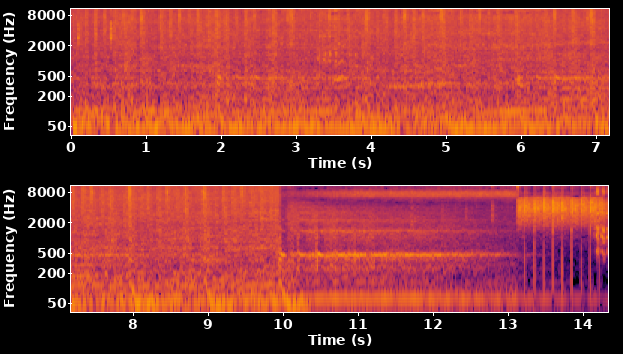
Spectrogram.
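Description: Background music with rapid clacking of lato-lato clacker balls, two hard plastic balls on a string knocking together. The mix changes about ten seconds in.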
